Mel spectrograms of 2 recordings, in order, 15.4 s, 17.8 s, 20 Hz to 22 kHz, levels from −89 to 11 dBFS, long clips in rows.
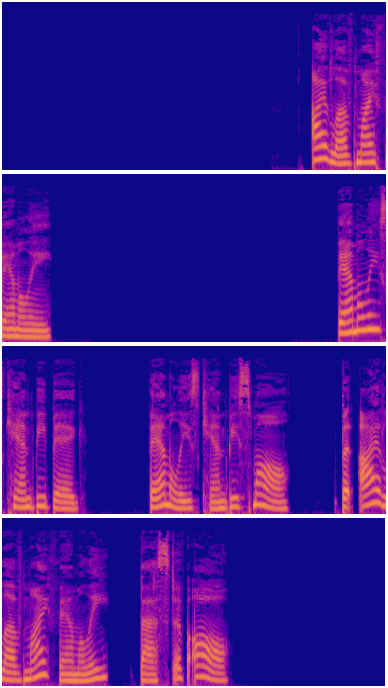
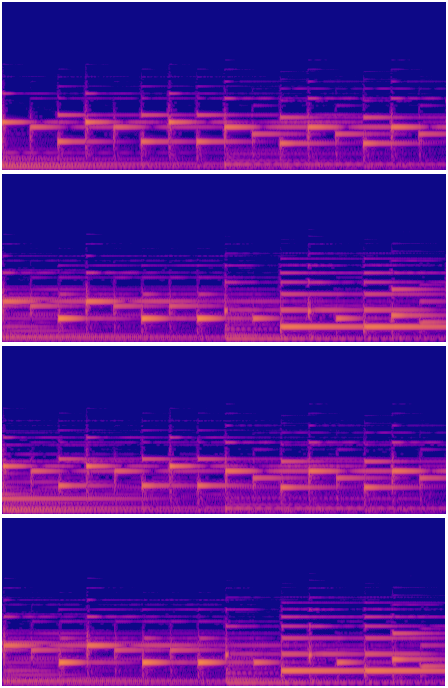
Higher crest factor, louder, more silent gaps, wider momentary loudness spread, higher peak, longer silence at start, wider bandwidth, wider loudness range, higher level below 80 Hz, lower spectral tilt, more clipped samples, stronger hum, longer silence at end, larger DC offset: about the same, 18 dB vs 14 dB; first, -21 LUFS vs -31 LUFS; first, 4.73-6.73 s vs none; about the same, 9 LU vs 8 LU; first, -6 dBFS vs -16 dBFS; first, 3.1 s vs 0 s; first, 16 kHz vs 4.3 kHz; first, 6 LU vs 3 LU; first, -50 dBFS vs -70 dBFS; about the same, -5.5 dB/octave vs -6.5 dB/octave; neither; neither; first, 1.55 s vs 0 s; neither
